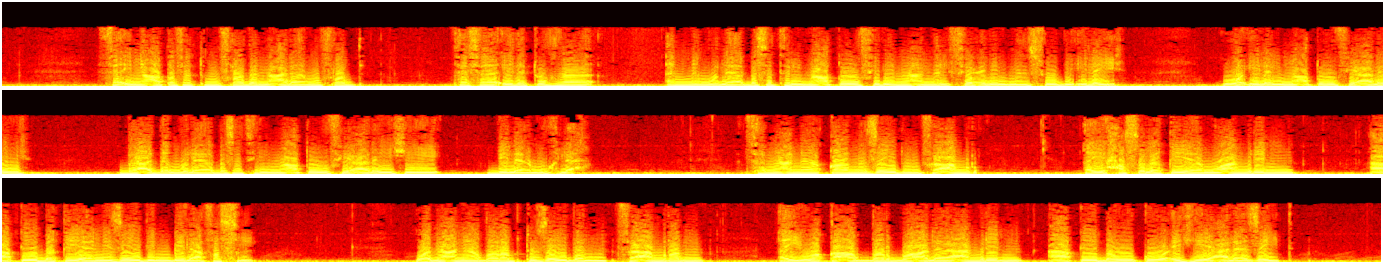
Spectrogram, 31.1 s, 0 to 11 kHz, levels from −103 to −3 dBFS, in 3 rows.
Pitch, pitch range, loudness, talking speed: 140 Hz, 130-145 Hz, -18 LUFS, 95 wpm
